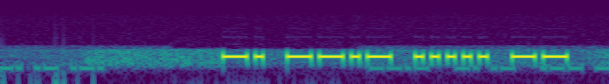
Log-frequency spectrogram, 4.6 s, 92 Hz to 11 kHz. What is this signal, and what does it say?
Morse code, heard as a keyed tone, about 20 wpm, 440 Hz. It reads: NQ5M
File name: contests / naqp-cw-k5tr-op-k5pi- -2000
